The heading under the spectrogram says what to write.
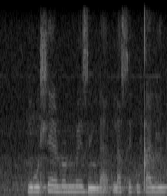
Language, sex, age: Zulu, female, 23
